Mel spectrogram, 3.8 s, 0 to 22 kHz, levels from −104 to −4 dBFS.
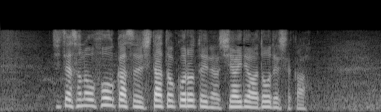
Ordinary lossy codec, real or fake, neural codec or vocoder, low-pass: none; real; none; 7.2 kHz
